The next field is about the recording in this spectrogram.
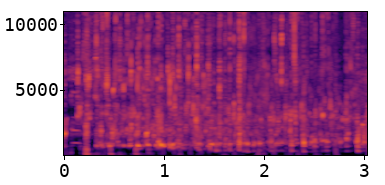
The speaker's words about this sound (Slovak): Čože nalievaš, kamarát? Čo? Nalievam jablkový džúsik zastudená lisovaný.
